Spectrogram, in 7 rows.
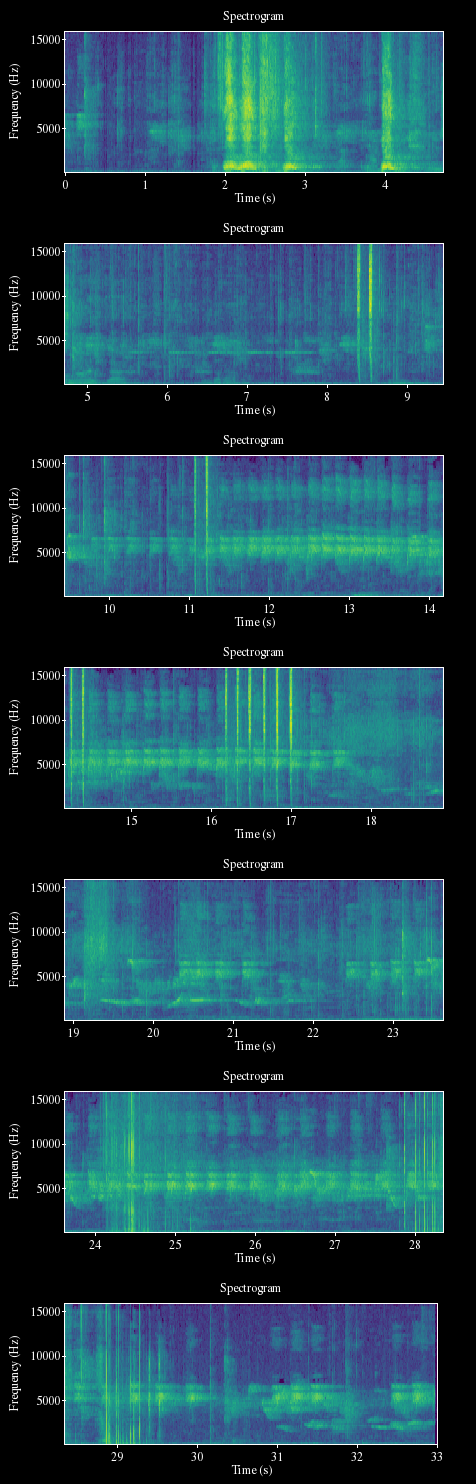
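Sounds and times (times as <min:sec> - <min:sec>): birds chirping and trilling: 0:00.0 - 0:33.0
sharp clicks: 0:08.2 - 0:08.8, 0:11.0 - 0:11.4, 0:14.2 - 0:14.6, 0:16.1 - 0:17.2, 0:27.7 - 0:29.7.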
